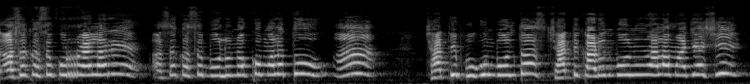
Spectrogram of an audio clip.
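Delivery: high, tearful, whiny mockery; mock whining complaint. Mocking the offended Sachin Sathe as whiny and tearful. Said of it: "आणि म्हणत".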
